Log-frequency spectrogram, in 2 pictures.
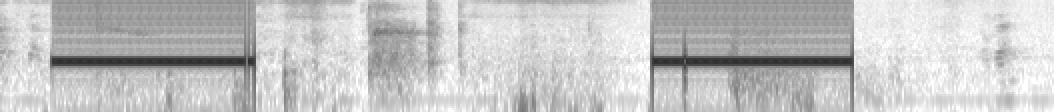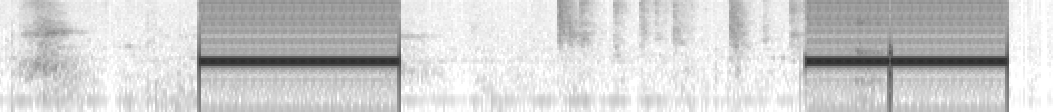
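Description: A phone line rings four times, each steady electronic tone lasting about two seconds and separated by longer pauses filled with faint murmurs and clicks, as a call is transferred to voicemail and waits to connect.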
